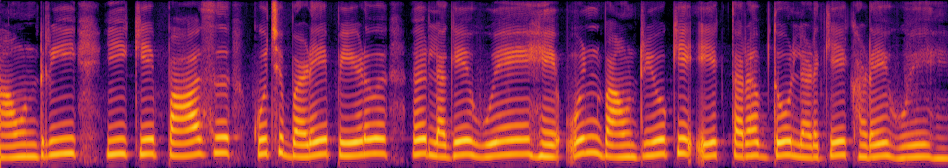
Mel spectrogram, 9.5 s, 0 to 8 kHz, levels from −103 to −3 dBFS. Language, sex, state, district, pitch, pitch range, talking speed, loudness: Hindi, female, Maharashtra, Aurangabad, 235 Hz, 215-255 Hz, 135 wpm, -21 LUFS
